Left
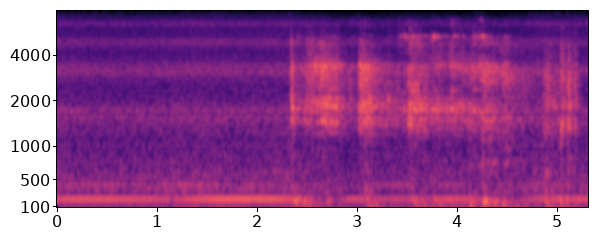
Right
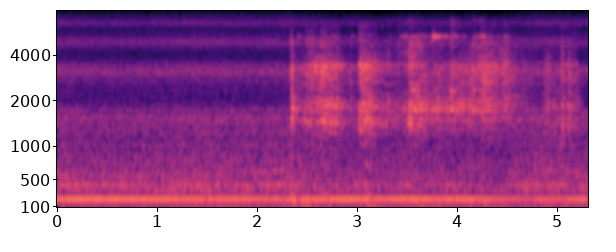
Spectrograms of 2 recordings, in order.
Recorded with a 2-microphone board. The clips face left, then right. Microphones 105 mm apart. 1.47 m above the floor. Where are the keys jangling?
35° right (ahead or behind), 1.8 m; by 5.2 s 70° left (ahead or behind), 1.3 m.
